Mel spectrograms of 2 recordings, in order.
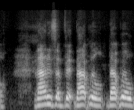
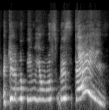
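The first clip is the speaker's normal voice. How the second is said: much higher and louder, in a put-on character voice; 11 semitones higher, 9 dB louder than usual. Cohost squealing relief at a nearly missed name, high and loud.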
